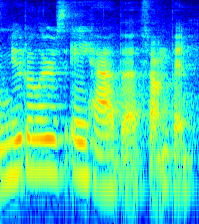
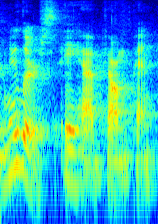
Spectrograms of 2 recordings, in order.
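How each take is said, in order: First: It is said slowly with a hesitation. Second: It is said quickly without hesitation.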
